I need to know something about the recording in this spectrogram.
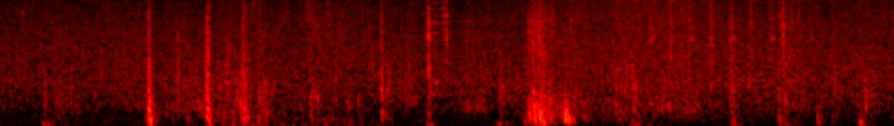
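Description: Footsteps crunch on a stony path outdoors.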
